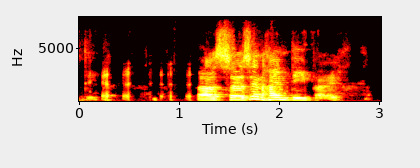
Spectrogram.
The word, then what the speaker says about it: Depot: Depot which you know if far us use the English pronunciation would be Home Depot but just does sound a bit silly saying Home Depot when everybody is a Depot so was in Home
